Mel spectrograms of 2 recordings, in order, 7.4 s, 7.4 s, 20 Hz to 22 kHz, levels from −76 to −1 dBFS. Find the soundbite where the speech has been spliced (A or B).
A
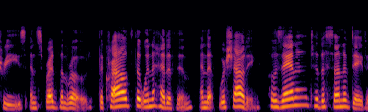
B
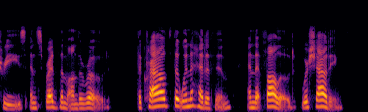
A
